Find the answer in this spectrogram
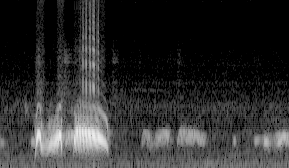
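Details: Spotted dove, 'cu gáy thúc' urging coo used to get a decoy bird cooing: a hooked note and one long, rich, descending coo, then quiet low murmurs before another phrase begins.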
